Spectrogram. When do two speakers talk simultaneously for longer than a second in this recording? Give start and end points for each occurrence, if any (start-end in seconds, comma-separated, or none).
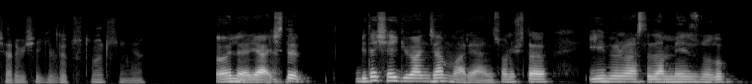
none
